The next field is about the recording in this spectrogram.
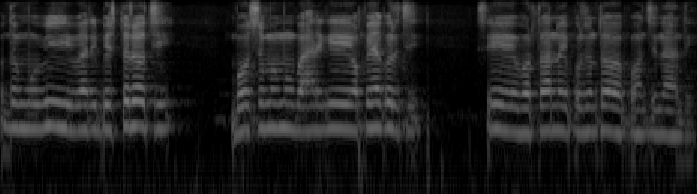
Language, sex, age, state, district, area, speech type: Odia, female, 45-60, Odisha, Nayagarh, rural, spontaneous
